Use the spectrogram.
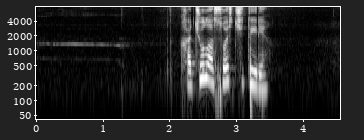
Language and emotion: Russian, neutral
